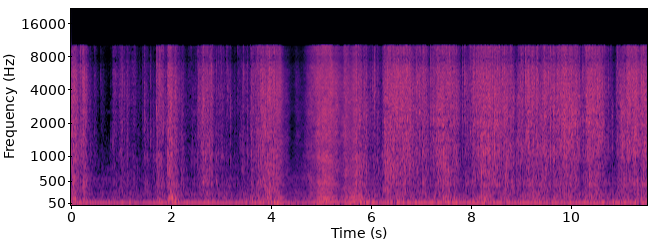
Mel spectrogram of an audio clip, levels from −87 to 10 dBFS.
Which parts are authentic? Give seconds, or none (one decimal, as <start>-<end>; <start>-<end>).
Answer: 0.0-4.1; 5.7-11.5

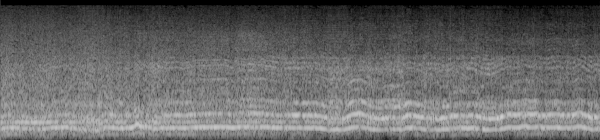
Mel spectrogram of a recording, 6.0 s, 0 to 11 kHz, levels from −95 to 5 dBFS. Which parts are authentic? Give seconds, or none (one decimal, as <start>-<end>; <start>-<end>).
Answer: 0.0-0.8; 1.6-2.8

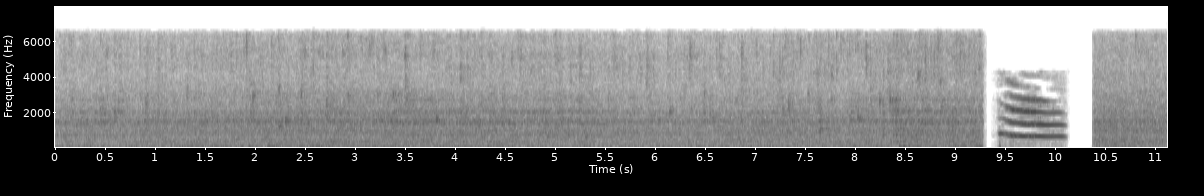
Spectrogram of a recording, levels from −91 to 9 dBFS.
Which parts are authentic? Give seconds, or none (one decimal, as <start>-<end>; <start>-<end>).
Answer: 0.8-3.4; 5.6-8.4; 9.8-11.1

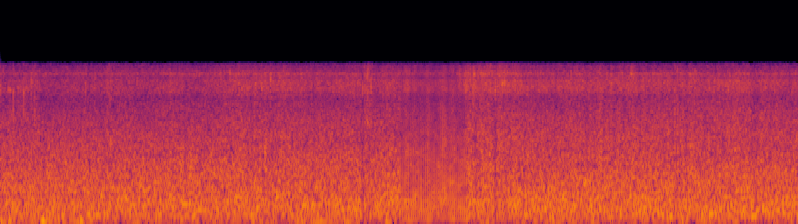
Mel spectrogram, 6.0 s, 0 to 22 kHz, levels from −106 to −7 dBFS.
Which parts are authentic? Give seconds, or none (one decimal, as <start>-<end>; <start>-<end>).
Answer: 0.0-3.0; 3.5-6.0

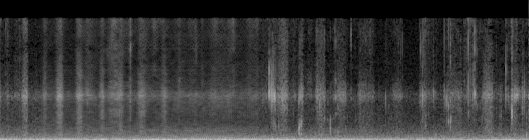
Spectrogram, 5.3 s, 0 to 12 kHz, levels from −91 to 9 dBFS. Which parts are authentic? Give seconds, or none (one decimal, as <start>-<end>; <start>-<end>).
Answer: 0.0-0.4; 2.6-5.3

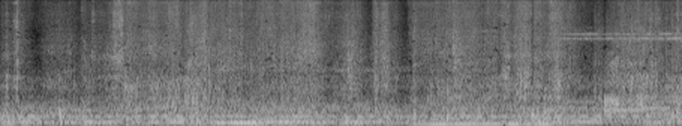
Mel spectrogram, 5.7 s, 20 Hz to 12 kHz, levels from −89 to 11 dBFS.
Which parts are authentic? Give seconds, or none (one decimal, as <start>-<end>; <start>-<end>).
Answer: 0.0-5.7

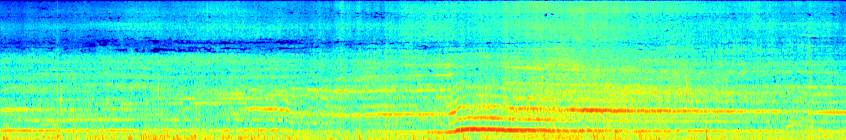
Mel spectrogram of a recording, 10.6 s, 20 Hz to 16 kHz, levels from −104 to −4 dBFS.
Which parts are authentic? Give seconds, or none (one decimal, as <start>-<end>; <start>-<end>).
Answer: 5.1-5.7

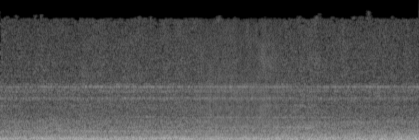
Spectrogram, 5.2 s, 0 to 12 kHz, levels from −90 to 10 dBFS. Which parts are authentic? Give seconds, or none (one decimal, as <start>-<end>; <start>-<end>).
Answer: 0.0-2.5; 3.5-5.2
